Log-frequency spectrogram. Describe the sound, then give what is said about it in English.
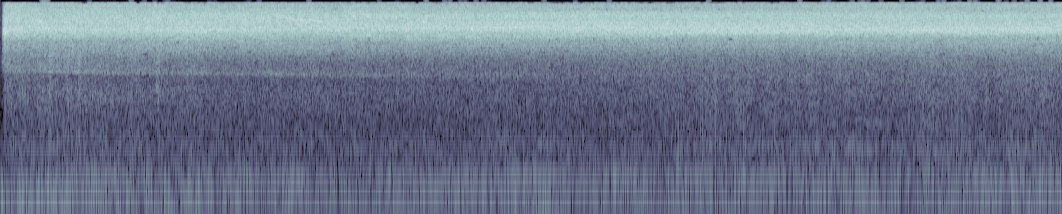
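A person makes a long, steady hissing sound with their mouth over a radio transmission as a bandwidth test, holding the bright airy noise evenly for about ten seconds without a break. “I'll make a sustained hiss.”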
